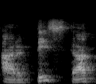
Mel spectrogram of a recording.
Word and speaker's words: artist: artist, porque la primera palabra no viene entre dos vocales al principio de una sílaba no acentuada, pero cuando la modificamos para que no sea arte, sino artista, ahora sí, artist, art, artist, art, artist.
